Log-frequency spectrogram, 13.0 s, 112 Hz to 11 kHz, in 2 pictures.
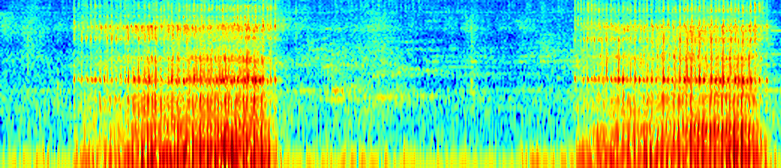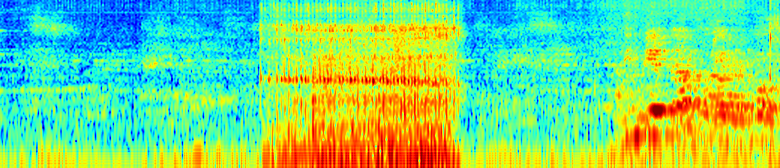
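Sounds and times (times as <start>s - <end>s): person snoring: 0.6s - 2.4s, 4.8s - 6.6s, 8.6s - 10.4s.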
